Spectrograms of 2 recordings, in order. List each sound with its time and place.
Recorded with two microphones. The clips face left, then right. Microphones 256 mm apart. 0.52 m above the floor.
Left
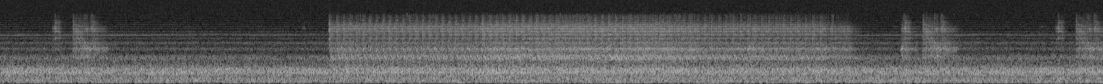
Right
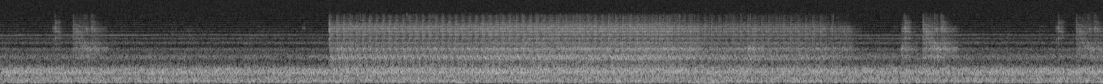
Only background noise.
